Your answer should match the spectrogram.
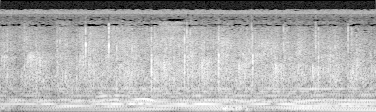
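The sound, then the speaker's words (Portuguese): A crowd claps steadily for several seconds, a dense, continuous patter of applause over a sustained low musical drone, with no clear voices standing out. “Esses espirituais estão aqui? Aplaude ele, aplaude.”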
